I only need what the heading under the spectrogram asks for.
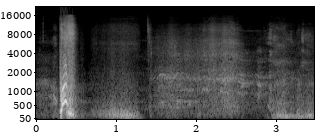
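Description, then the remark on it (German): A person who has crept up behind someone as a prank imitates a dog with one sudden, loud, sharp bark right beside them, followed by quieter murmuring and soft voices for the rest of the moment. “du direkt neben dir so ein Köter bellt. Also, es war nur der …, der kann echt gut bellen”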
